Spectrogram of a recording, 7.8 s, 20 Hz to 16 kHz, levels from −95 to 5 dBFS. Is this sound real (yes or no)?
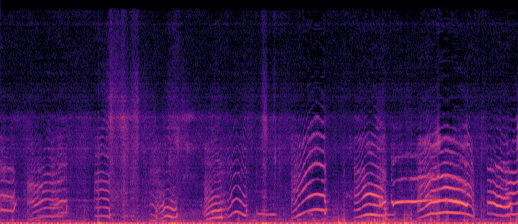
no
